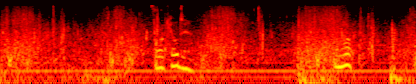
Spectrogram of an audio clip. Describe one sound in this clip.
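Oars splash and dip into water.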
